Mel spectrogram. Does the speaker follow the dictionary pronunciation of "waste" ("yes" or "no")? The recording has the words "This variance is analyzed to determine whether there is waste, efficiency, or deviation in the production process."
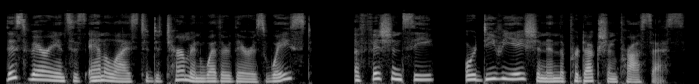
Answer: yes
